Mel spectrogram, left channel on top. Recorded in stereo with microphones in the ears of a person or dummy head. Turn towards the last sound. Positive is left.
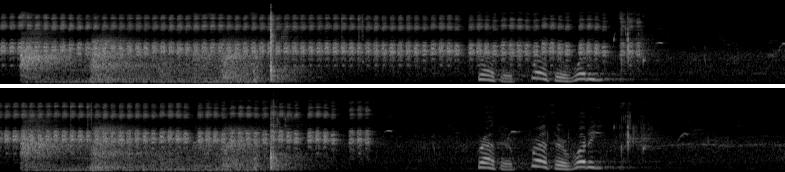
turn(degrees=15)  # may be behind; listen again after turning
